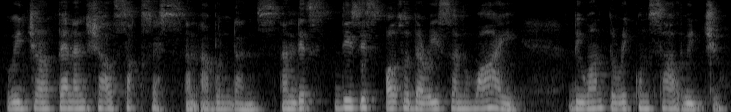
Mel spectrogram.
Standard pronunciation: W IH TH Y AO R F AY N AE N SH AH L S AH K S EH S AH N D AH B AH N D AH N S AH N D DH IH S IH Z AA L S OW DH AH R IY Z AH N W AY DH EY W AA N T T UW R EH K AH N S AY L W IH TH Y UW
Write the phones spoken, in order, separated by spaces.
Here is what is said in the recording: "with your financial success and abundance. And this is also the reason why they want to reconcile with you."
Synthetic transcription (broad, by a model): W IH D Y AO R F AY N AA N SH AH L S AH K S EH S AH N D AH B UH N D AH N S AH N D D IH S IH S AA L S OW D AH R IY S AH N W AY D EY W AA N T T UW R EH K AH N S AY L W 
